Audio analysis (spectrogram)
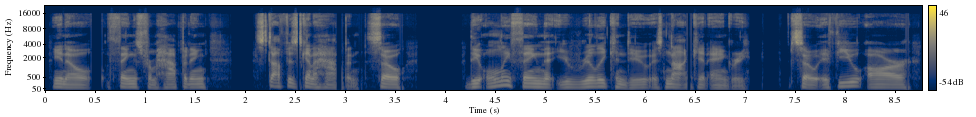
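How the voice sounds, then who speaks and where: A middle-aged man, a bass player with a slight cold, giving casual, rambling advice to musicians with plenty of fillers. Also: a little mellow, no room sound. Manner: conversational, many fillers, anecdotal. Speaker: podcast host, bass player.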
